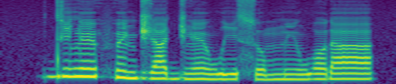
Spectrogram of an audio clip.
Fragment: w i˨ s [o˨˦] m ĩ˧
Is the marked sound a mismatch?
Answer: no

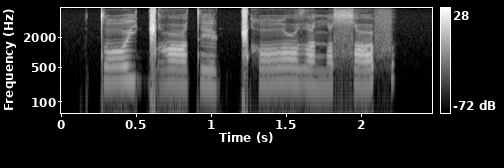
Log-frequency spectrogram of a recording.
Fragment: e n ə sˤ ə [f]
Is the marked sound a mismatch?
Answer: no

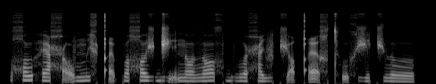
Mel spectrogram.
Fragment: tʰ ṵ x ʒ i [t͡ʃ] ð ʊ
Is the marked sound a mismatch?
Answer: no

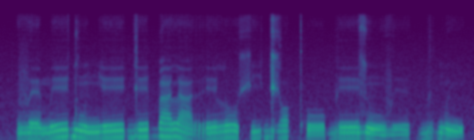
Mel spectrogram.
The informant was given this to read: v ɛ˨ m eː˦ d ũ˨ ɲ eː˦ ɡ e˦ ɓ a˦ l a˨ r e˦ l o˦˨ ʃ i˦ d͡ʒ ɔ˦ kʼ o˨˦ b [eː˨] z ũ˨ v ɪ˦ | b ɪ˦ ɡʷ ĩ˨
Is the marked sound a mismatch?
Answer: yes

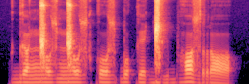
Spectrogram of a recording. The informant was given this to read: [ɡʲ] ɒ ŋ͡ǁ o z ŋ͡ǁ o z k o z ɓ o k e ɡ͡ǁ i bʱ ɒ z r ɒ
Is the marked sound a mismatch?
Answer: no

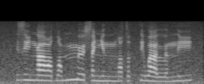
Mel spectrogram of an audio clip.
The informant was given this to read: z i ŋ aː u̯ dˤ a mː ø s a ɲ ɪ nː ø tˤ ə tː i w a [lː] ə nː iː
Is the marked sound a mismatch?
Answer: no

